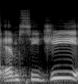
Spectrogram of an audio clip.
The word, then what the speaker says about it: McG: Um, directed by MCG and written by Zack Stence.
